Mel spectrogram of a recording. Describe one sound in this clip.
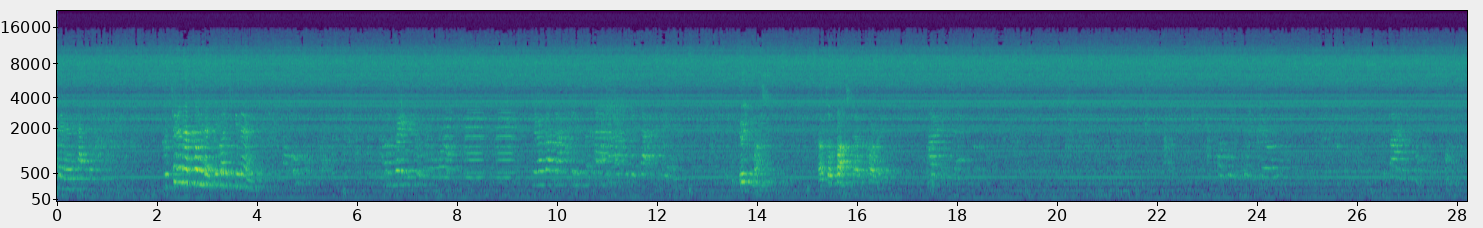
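A woman speaks loudly on a stage, echoing in a large hall.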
